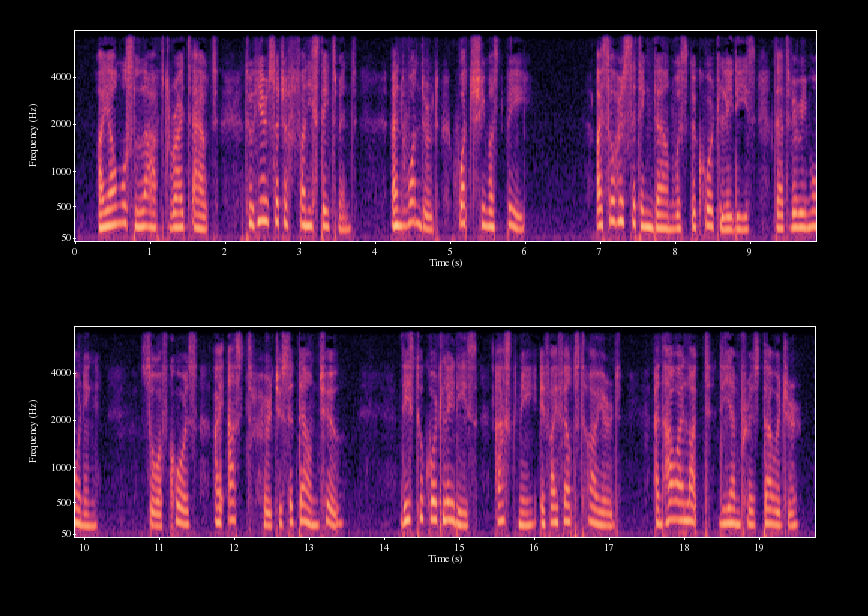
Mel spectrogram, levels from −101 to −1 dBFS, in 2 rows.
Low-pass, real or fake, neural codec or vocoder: 7.2 kHz; real; none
